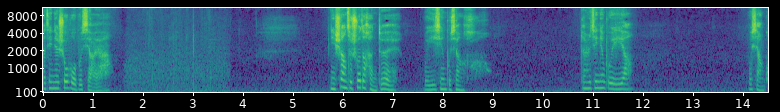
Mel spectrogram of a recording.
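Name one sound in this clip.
A young woman speaks calmly into a phone, close by.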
